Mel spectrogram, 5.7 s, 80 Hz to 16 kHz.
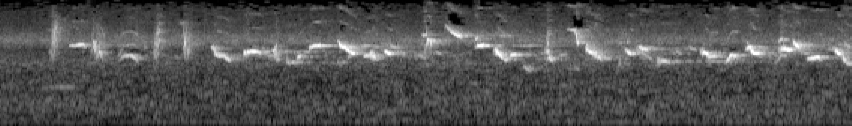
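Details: Male Eurasian blackcap singing in Baška on the island of Krk, Croatia, 20 July 2022: a rapid, varied warble of scratchy and fluty notes, with quick rising and falling phrases running continuously for several seconds.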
